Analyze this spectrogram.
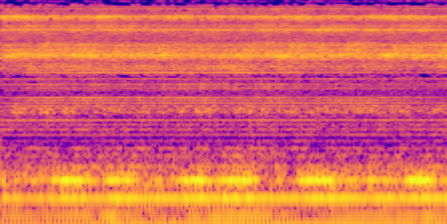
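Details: Nebulizer compressor running continuously, recorded as relaxing ASMR sleep sound.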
